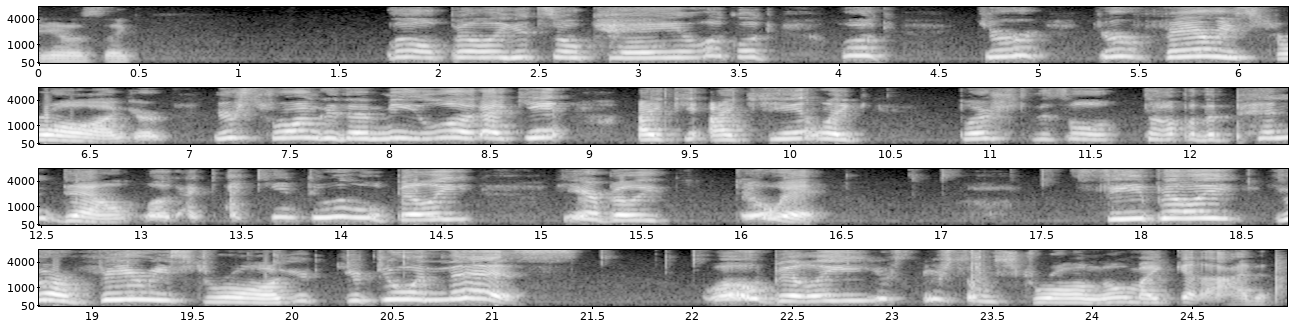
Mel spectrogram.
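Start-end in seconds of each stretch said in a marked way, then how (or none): 1.7-10.4 put-on high, babying voice for a crying kid; mock-soothe a little child in a high pitch; exaggerated parent cheering up a toddler; coddling parent. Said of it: "You're the parent. You come up to the kid". 10.8-24.9 put-on high, babying voice for a crying kid; mock-soothe a little child in a high pitch; exaggerated parent cheering up a toddler; coddling parent. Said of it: "You're the parent. You come up to the kid".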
